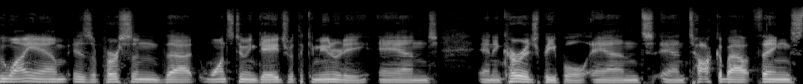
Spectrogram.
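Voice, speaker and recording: A man with a plain, everyday voice and a fairly low pitch talks at a moderate pace in a dry, close sound with no echo. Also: very clean recording, silent background. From US Northeast, Boston area. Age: 50s. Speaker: radio broadcaster and station owner, Air Force veteran. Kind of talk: interview conversation.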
